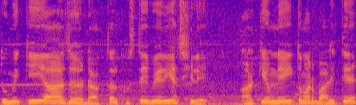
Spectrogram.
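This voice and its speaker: Slightly high and a little mellow, this natural male voice moves a little fast as he plays a kindly, newly qualified young doctor narrating his own story. The scripted first-person telling is reflective and literary, with dialogue and a clear music bed behind it.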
